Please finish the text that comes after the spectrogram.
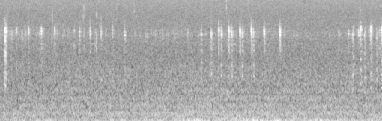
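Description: Barking geckos call in scattered bursts of quick, dry clicks, fairly faint, over a steady low rush of wind blowing across an open desert landscape in the evening.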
